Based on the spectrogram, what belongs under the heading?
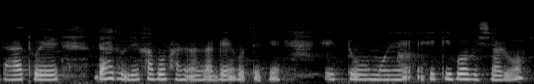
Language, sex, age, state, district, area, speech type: Assamese, female, 18-30, Assam, Barpeta, rural, spontaneous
